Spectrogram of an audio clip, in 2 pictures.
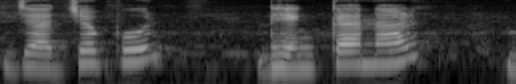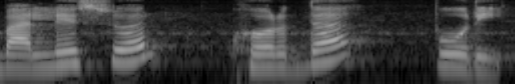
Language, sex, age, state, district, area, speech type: Odia, female, 30-45, Odisha, Jajpur, rural, spontaneous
